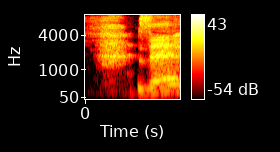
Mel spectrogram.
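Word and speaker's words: ذال: Zel in standard Arabic is pronounced like a voiced TH sound, as in the word mother, while in standard Arabic it's a regular Z sound.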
